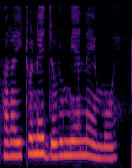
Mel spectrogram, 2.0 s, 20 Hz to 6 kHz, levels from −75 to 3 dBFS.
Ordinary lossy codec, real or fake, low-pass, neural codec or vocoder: MP3, 32 kbps; real; 5.4 kHz; none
